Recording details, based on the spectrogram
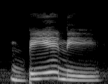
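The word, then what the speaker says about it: bean nighe: Banny is what that's called, apparently. Okay, that's how you pronounce that.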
